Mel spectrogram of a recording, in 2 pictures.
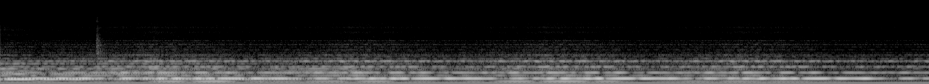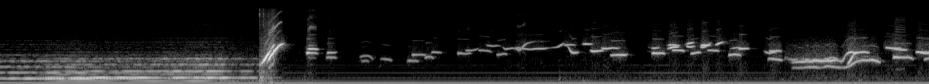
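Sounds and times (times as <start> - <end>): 
steady droning tone: 0.0 - 12.4
whistled melody of short bouncing notes: 11.9 - 18.5.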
